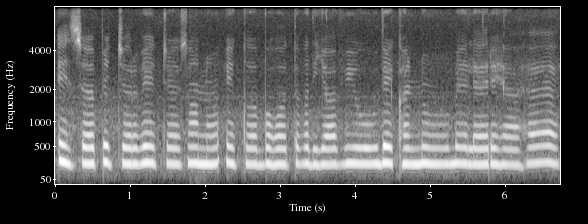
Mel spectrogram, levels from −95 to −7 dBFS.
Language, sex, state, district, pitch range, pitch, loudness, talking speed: Punjabi, female, Punjab, Kapurthala, 230-245 Hz, 235 Hz, -15 LUFS, 115 wpm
